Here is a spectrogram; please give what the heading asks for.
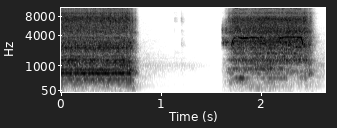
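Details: Cordless drill with a drill bit on a low clutch torque setting instead of the drill setting: two short high-pitched whirring bursts cutting out abruptly as the clutch ratchets off under load; torque setting too low for drilling.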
